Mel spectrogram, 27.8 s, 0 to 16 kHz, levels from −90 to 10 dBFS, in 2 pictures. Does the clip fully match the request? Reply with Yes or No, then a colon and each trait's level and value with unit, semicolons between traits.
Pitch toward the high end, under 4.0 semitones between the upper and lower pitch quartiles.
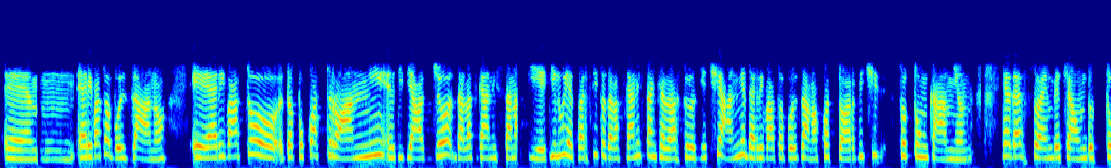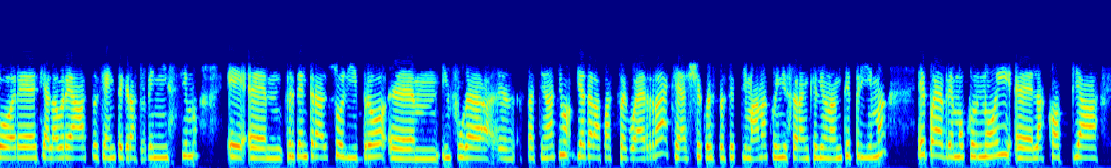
Yes: high, 235 Hz; average, 2.7 semitones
